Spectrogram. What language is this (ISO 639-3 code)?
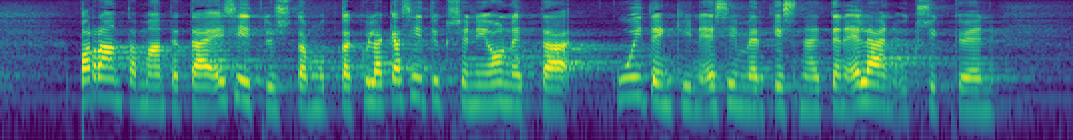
fin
